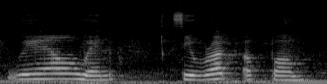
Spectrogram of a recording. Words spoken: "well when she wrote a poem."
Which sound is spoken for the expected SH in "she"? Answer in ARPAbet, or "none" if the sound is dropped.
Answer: S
